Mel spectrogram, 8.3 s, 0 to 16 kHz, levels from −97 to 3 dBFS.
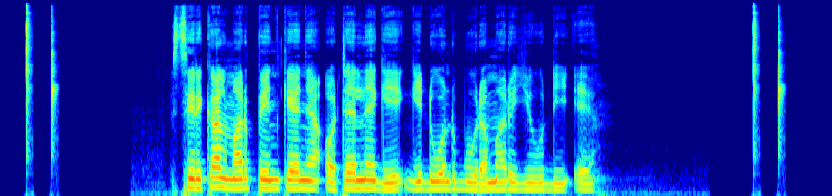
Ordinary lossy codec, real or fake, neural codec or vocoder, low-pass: none; real; none; 14.4 kHz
